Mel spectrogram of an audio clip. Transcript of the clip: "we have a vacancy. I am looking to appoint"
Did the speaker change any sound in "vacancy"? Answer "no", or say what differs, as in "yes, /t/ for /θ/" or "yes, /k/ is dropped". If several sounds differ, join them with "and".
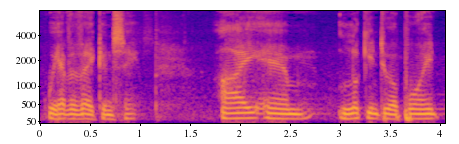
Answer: no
